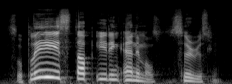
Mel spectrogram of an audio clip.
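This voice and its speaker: Clear-voiced man giving a joking conference talk. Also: high-pitched, huge pitch swings, fairly quick, fairly bright tone. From Belgium. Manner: chatty, joking, restarts often. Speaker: conference speaker and organizer. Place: conference hall.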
